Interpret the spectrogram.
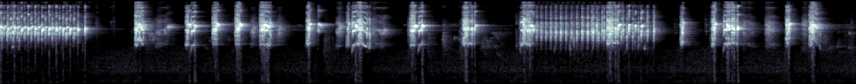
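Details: A flock of lovebirds chattering in chorus: bursts of shrill, buzzy squeaks and rasping trills, broken by short pauses, all high-pitched.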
